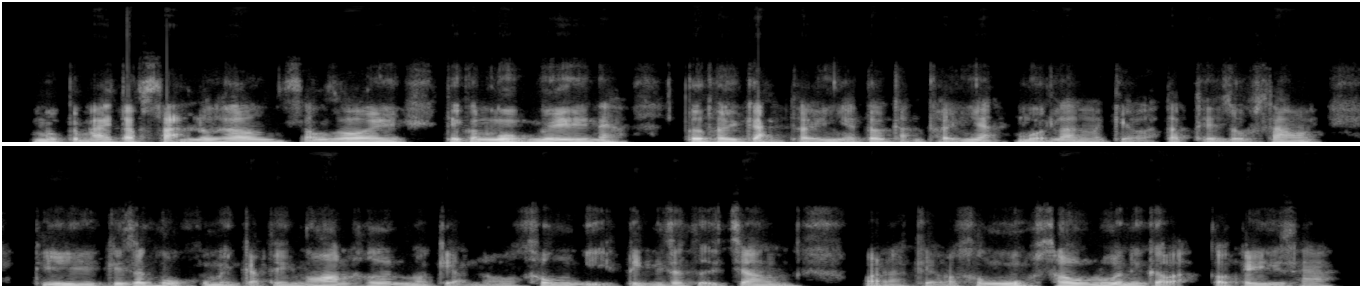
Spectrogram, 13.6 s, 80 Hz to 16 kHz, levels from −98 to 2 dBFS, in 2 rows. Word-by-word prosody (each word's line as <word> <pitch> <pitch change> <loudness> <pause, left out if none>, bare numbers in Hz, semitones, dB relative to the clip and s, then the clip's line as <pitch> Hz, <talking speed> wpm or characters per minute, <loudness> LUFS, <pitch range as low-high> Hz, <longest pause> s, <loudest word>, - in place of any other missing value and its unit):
Một 120 -2 0
cái 140 - -1
bài 125 -2 +3
tập 110 - +5
sẵn, - - +2
đúng 130 -1 +2
không? 130 -1 +3
Xong 130 +2 -2
rồi 115 -3 +5 0.2
thế - - +3
còn 145 -2 +3
ngủ 125 -5 +9
nghê 135 +4 +6
thế 125 0 +3
nào, 130 -4 -1 0.3
tớ 125 - +7
thấy 120 -1 +5
cảm - - +4
thấy 100 +1 -1
nhá 130 - -2
tớ 110 - +3
cảm 130 - -9
thấy 100 0 -4
nhá, 140 +4 +1
mỗi - - -2
lần 130 -6 -2
là, 105 - -8
kiểu 100 - -8
là, 100 - -14
tập - - -3
thể 95 - -4
dục 95 -1 -6
xong 115 +1 -1
này, 105 0 -5 0.4
thì 115 -6 +1
cái 130 - +1
giấc 175 +2 +3
ngủ 140 -7 -1
của 110 - -3
mình 105 -2 -2
cảm - - -5
thấy 105 - -3
ngon 150 +3 +2
hơn 145 -2 -3
mà, 115 - -3
kiểu, 105 - -5
nó 110 +5 -9
không 150 +2 -1
bị - - -7
tỉnh 105 -1 -4
giấc 150 +5 -3
giữa - - -4
chừng 115 -5 -1 0.4
hoặc - - -2
là, 110 - -8
kiểu, 105 -2 -7
nó 100 - -6
không 145 +5 -3
ngủ 120 - +5
sâu 155 +2 +3
luôn 140 -5 +3
ấy 125 - -1
cậu - - 0
ạ, - - -6
cậu - - -2
thấy 115 +2 +1
làm 150 - -4
sao? 130 -3 -8
125 Hz, 300 wpm, -24 LUFS, 110-140 Hz, 0.4 s, ngủ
